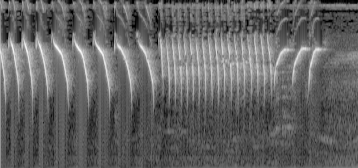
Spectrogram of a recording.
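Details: Canary in full song, its long rolling trill used to call rivals: eight loud descending whistled sweeps, then a rapid high buzzy trill lasting about a second and a half, ending with three short rising-falling whistles.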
